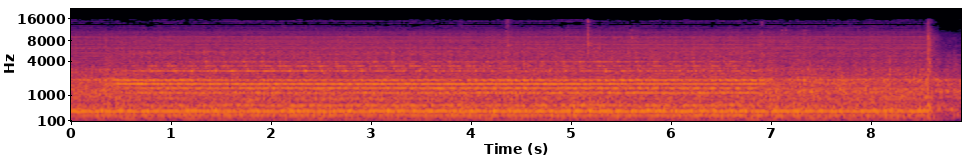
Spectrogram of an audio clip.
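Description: Drill press running steadily while its twist drill bores a greased tap hole into the end of an aluminum extrusion. It is switched off near the end and winds down.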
